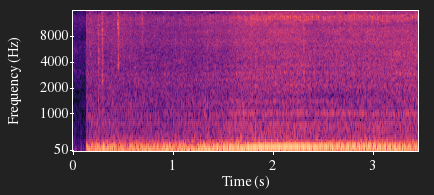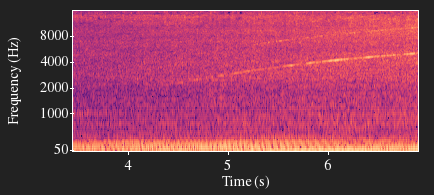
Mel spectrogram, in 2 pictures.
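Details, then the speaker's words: Turbo Dodge Diplomat engine after 1.6 ratio Harland Sharp rockers and new pushrods were installed, heard while trying to replicate the fault: it revs up from idle with a rough, uneven knock that tracks engine speed. The knock is not fixed and arguably worse. "Damn, that's pretty bad. That is definitely not fixed. Arguably worse."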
